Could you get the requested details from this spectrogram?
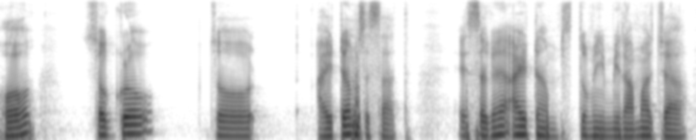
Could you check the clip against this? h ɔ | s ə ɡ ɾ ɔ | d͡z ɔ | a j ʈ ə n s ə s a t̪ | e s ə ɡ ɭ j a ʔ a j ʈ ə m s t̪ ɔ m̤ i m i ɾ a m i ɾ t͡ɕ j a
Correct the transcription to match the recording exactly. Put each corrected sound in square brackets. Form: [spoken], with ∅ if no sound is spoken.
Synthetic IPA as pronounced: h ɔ | s ə ɡ [ɭ] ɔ | d͡z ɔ | a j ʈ ə [m] s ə s a t̪ | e s ə ɡ ɭ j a ʔ a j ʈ ə m s t̪ [u] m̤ i m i ɾ a m [a] ɾ t͡ɕ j a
